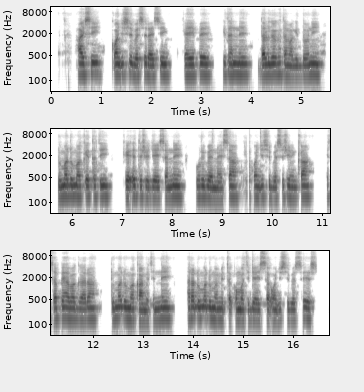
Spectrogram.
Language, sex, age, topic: Gamo, male, 18-24, government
